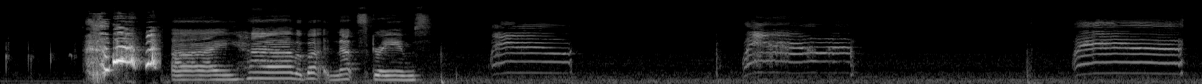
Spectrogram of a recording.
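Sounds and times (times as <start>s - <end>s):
cat meowing: 4.9s - 5.8s, 7.4s - 8.6s, 10.7s - 12.0s.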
